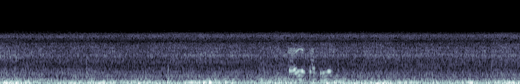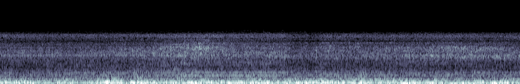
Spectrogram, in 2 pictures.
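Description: Wind buffets the rider's microphone at speed.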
